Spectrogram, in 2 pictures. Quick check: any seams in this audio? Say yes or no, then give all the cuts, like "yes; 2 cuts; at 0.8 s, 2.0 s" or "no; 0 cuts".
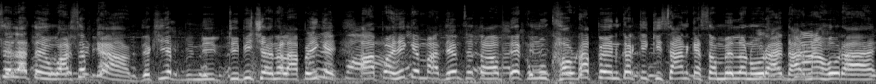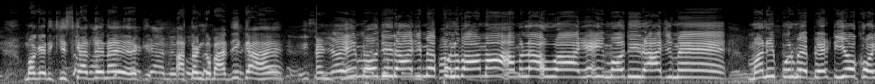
yes; 2 cuts; at 5.0 s, 11.9 s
